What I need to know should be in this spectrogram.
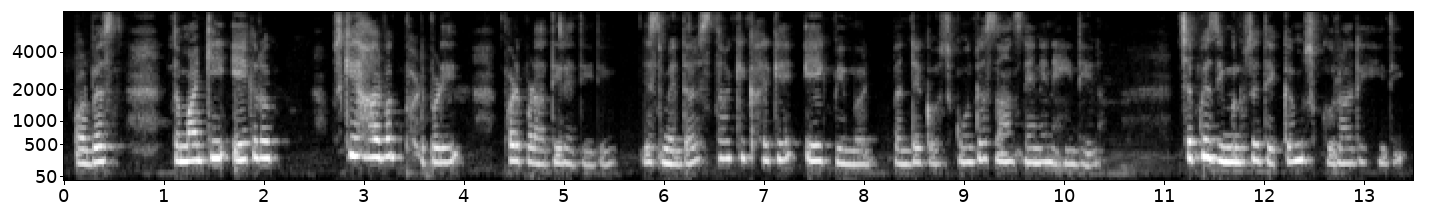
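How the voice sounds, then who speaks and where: Soft-spoken woman reading a novel. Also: fairly high pitch, a little slow. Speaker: narrator. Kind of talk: scripted audiobook narration.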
